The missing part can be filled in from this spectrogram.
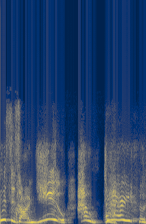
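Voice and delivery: very high, very drawn-out, slow yelling. Retelling confronting a gate agent about a wheelchair: retelling a yell. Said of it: "I'm just, like, yelling".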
